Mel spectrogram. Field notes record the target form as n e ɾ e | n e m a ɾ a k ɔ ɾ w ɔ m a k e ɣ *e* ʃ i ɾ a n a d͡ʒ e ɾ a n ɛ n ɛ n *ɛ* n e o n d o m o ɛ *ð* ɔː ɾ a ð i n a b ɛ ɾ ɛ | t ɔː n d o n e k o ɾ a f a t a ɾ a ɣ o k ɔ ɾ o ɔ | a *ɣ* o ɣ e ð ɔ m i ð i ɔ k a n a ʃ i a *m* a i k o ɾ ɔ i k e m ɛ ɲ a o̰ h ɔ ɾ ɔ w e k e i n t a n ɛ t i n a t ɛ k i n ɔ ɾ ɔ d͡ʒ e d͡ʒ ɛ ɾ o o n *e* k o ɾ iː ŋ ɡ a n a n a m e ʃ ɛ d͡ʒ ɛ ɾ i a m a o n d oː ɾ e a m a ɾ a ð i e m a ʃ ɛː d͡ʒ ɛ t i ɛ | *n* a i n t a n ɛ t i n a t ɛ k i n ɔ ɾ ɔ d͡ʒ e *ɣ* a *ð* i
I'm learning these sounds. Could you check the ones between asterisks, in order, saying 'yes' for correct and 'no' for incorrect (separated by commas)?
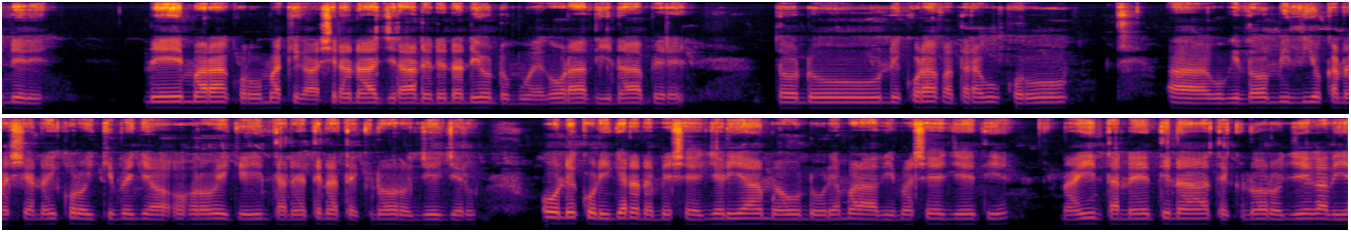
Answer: no, no, no, yes, no, yes, yes, yes, yes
